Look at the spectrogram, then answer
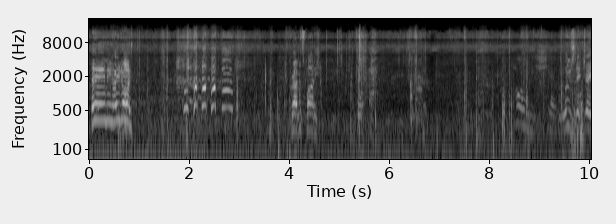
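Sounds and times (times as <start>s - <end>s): footsteps on asphalt: 0.2s - 10.0s.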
